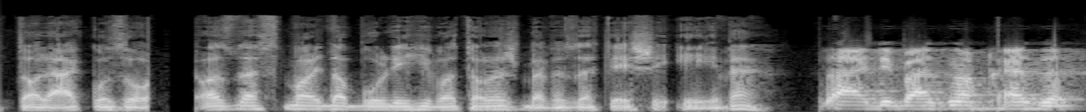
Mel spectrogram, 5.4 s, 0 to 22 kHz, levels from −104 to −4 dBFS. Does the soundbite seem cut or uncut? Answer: cut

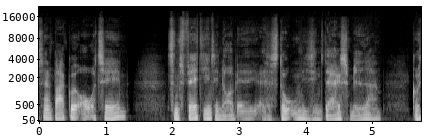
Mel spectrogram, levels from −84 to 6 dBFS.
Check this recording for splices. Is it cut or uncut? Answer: cut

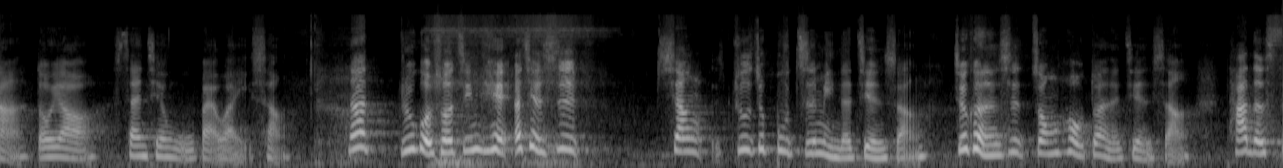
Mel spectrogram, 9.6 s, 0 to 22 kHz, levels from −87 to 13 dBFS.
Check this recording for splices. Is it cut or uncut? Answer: uncut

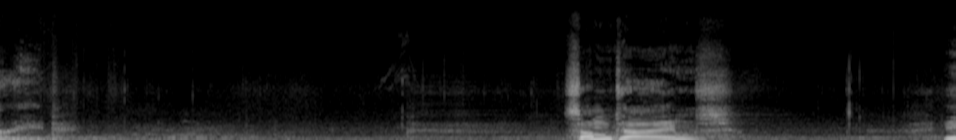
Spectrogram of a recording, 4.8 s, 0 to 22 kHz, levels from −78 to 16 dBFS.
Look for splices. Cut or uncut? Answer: uncut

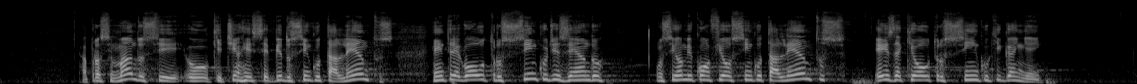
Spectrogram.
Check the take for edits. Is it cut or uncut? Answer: uncut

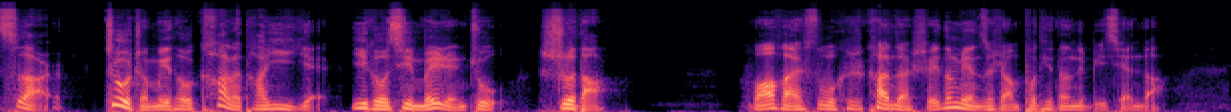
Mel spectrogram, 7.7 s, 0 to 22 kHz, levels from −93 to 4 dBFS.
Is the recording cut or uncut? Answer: cut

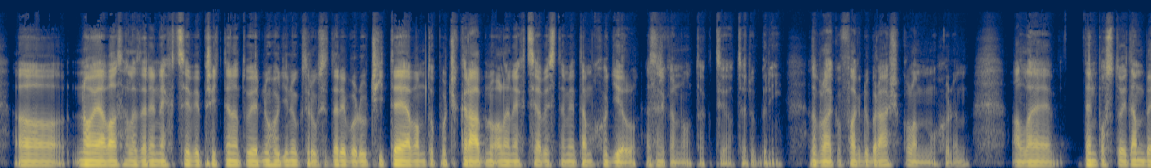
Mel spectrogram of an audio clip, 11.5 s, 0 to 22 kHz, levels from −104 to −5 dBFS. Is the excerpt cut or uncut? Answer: cut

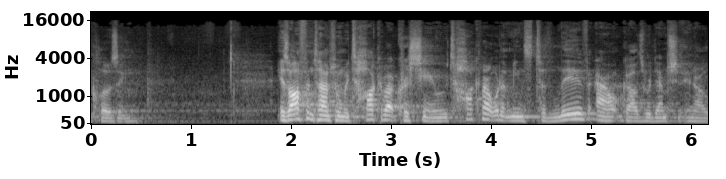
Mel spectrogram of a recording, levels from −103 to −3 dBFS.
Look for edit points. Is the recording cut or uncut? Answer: uncut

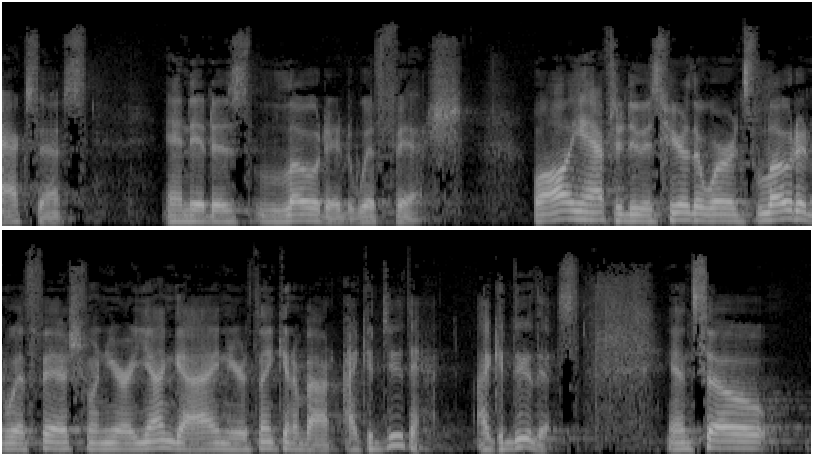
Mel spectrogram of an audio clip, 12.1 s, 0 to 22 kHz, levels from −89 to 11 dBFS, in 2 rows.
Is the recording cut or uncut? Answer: uncut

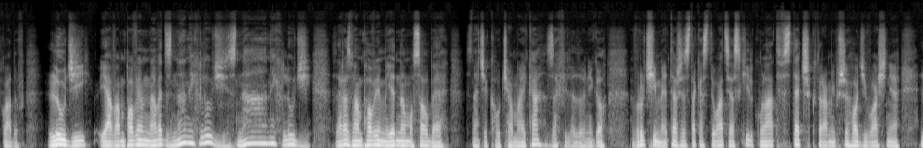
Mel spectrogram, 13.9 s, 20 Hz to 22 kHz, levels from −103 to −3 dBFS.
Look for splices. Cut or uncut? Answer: uncut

